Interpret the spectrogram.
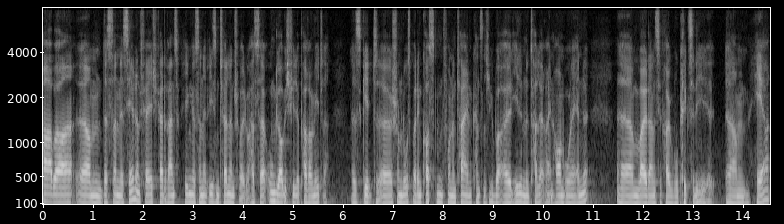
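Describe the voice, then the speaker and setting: A man speaks quickly at a fairly low pitch, his intonation monotone and flat. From Lower Franconia, Germany (Volkach). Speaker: aerospace engineer and drone startup founder. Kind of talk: casual interview.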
